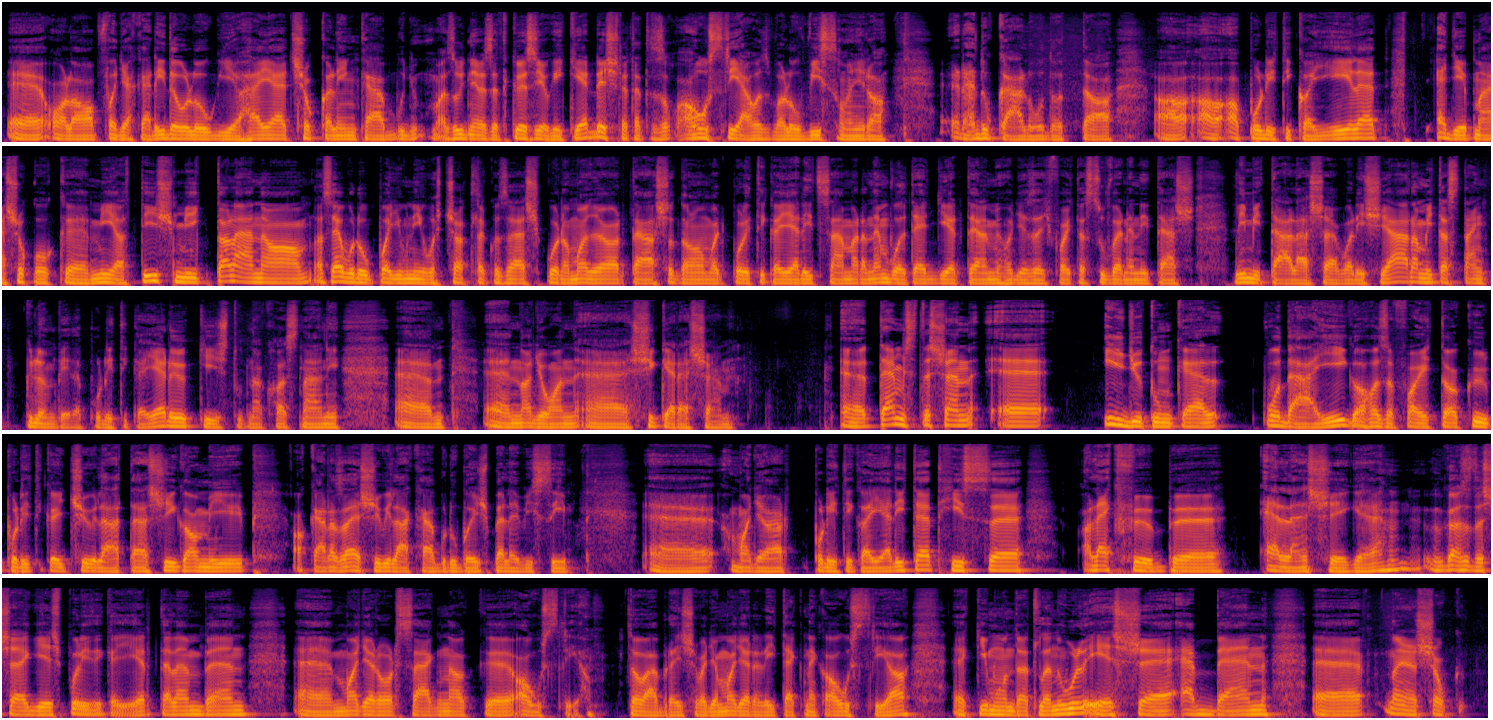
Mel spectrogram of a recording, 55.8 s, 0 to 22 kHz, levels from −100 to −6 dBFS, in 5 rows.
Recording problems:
none

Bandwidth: 16 kHz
